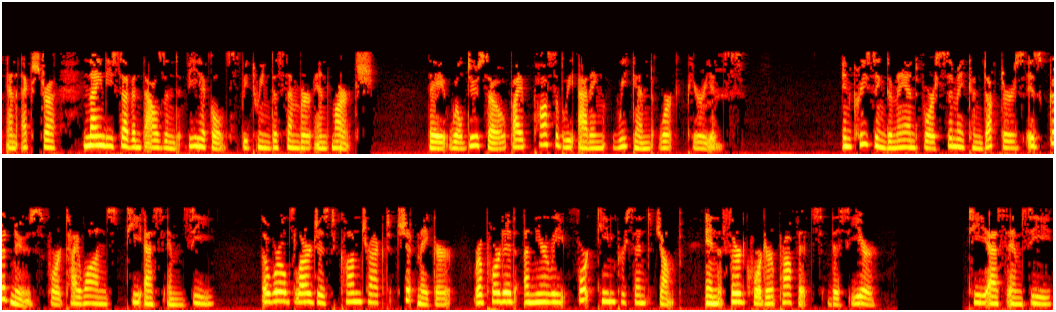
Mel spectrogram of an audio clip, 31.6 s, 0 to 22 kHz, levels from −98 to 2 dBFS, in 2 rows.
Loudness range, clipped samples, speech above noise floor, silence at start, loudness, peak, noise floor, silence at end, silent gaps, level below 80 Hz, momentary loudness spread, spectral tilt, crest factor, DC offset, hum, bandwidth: 4 LU; under 0.1%; 41 dB; 0.05 s; -24 LUFS; -6 dBFS; -65 dBFS; 0.05 s; 29.22-30.18 s; -54 dBFS; 10 LU; -5 dB/octave; 20 dB; under 0.1%; none; 6 kHz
